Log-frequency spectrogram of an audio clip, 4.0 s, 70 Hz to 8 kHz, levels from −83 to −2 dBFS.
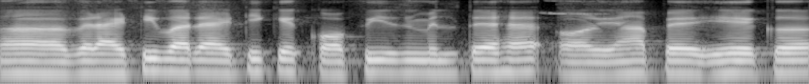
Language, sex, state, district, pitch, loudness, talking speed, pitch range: Hindi, male, Chandigarh, Chandigarh, 130 Hz, -16 LUFS, 165 wpm, 130-140 Hz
